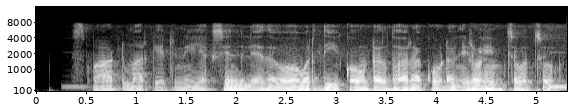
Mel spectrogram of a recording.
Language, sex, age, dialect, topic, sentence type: Telugu, male, 41-45, Central/Coastal, banking, statement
